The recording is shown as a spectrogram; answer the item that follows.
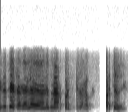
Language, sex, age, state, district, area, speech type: Kannada, male, 60+, Karnataka, Kodagu, rural, conversation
